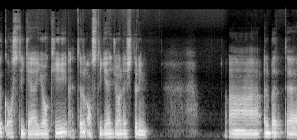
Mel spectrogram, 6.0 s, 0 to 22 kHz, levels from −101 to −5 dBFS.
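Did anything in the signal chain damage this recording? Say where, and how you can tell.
Yes. From 0.54 s to 2.77 s the speech turns thin, bright and hissy on sibilants, which is pre-emphasis left on. The treble is raised by about 10 dB at 10 kHz relative to 1 kHz, a slope that fits a 50 µs FM pre-emphasis curve. The fault sits in the transmission path. The boost applied before sending was never undone by the matching de-emphasis cut on the receive side, so the high end stays lifted for that stretch.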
